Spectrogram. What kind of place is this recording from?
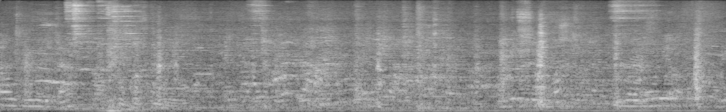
restaurant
